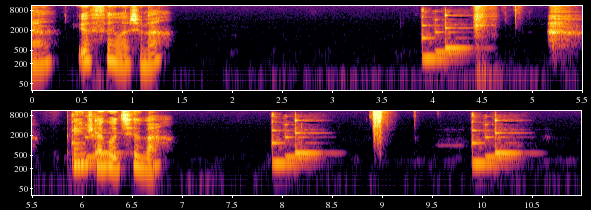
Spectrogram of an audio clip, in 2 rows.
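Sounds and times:
speech: 0:00.5 - 0:01.4, 0:06.0 - 0:06.9
phone message notification two-note electronic chime: 0:03.9 - 0:04.7, 0:05.9 - 0:06.6, 0:07.9 - 0:08.7, 0:09.7 - 0:10.7
sharp click: 0:08.9 - 0:09.1.

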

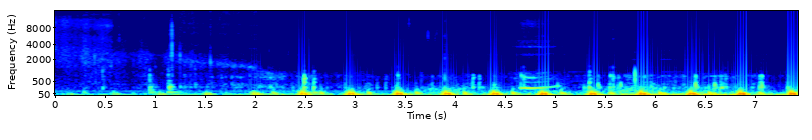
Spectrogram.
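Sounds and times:
soft rustling: 0:00.0 - 0:02.3
fast heartbeat heard through chest: 0:01.4 - 0:07.4.

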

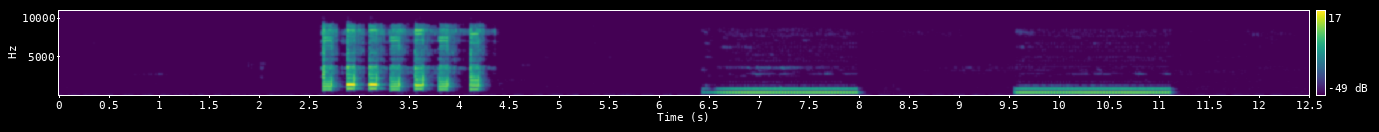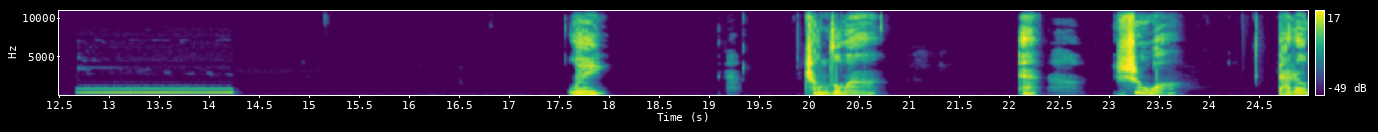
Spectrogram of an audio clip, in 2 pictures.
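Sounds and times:
telephone ringback tone while placing a call: 0:02.6 - 0:04.3, 0:06.5 - 0:08.0, 0:09.6 - 0:11.2, 0:12.7 - 0:14.3
speech: 0:20.1 - 0:20.7, 0:23.2 - 0:23.8, 0:24.8 - 0:24.9.

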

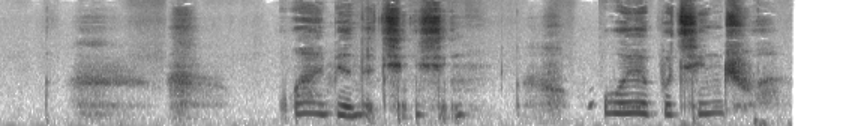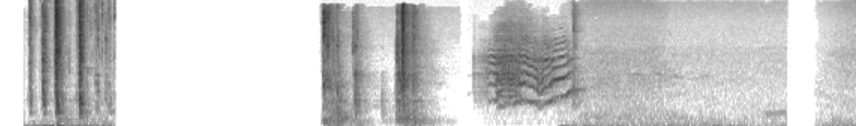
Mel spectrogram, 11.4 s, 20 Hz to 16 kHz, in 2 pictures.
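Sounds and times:
speech: 0:02.1 - 0:03.3, 0:04.0 - 0:05.2
door creaking as it swings open: 0:07.9 - 0:10.1.

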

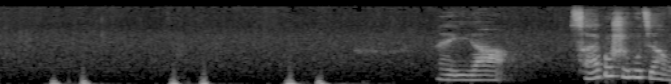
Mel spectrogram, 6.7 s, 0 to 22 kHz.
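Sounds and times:
faint hiss: 0:00.0 - 0:06.6
human heartbeat heard with an ear against the chest: 0:00.5 - 0:01.0, 0:01.7 - 0:02.2, 0:02.8 - 0:03.5
speech: 0:04.4 - 0:05.2, 0:05.8 - 0:06.6.

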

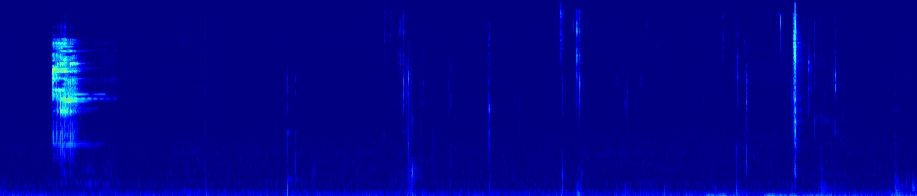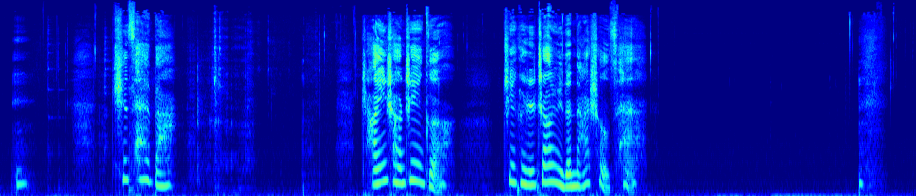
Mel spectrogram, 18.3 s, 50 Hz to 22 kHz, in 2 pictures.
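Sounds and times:
wine glasses clinking in a toast at a dinner at home: 0:00.5 - 0:01.0
tableware taps and clicks: 0:00.5 - 0:01.1
speech: 0:10.4 - 0:11.0, 0:12.9 - 0:15.7.

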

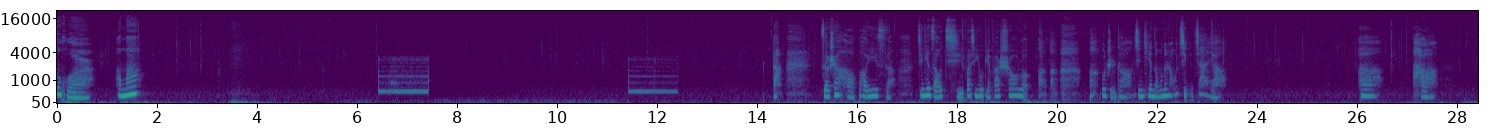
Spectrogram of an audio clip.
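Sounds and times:
speech: 0:00.0 - 0:01.7, 0:15.3 - 0:20.0, 0:20.9 - 0:23.4, 0:26.0 - 0:26.5, 0:27.1 - 0:27.6
phone call ringing tones: 0:06.4 - 0:07.5, 0:11.4 - 0:12.4.

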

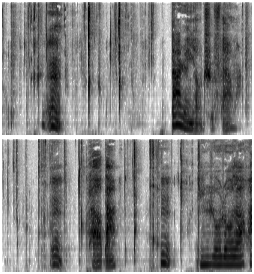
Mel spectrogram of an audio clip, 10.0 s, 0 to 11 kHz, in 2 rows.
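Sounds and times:
chewing on candy with crisp crunches: 0:00.0 - 0:03.3, 0:04.6 - 0:09.1
speech: 0:00.8 - 0:01.3, 0:03.5 - 0:04.8, 0:06.0 - 0:07.4, 0:08.2 - 0:10.0.

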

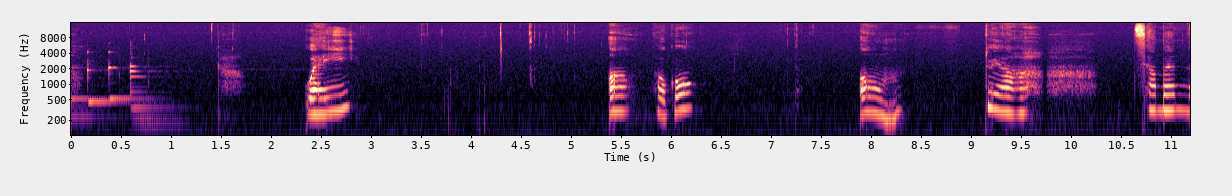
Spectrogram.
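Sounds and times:
phone ringtone of an incoming call: 0:00.0 - 0:01.1
speech: 0:02.4 - 0:02.9, 0:05.9 - 0:06.3, 0:07.9 - 0:08.4, 0:09.2 - 0:09.8, 0:10.7 - 0:11.1
soft rustling breath: 0:08.4 - 0:10.4.

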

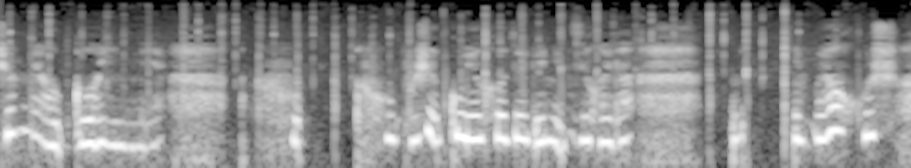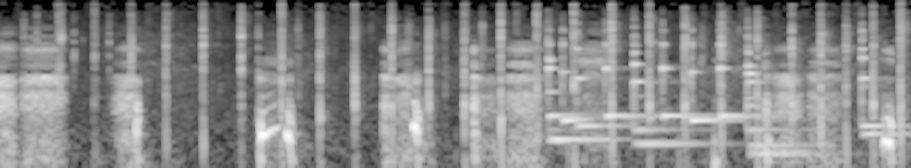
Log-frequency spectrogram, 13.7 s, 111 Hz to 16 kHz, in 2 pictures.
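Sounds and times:
speech: 0:00.0 - 0:02.3, 0:03.0 - 0:08.0
phone's melodic ringtone for an incoming call: 0:11.0 - 0:13.6.

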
